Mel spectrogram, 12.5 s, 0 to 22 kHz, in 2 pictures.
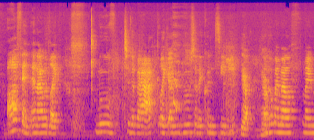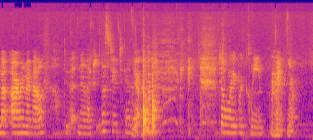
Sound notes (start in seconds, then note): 9.2 chuckles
